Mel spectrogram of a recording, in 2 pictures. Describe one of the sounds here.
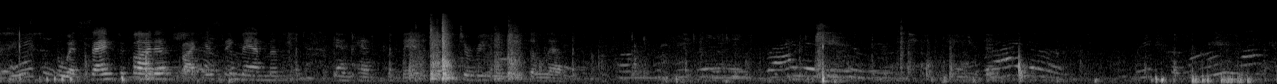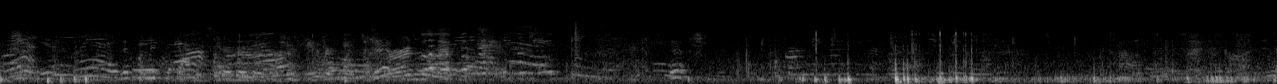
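Young children chatter and babble in a room.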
